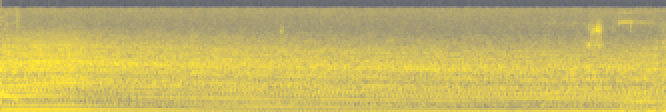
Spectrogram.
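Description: Fire truck in the video game Flashing Lights racing to a fire, a loud steady engine drone with a rising and falling whine, heard alone.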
